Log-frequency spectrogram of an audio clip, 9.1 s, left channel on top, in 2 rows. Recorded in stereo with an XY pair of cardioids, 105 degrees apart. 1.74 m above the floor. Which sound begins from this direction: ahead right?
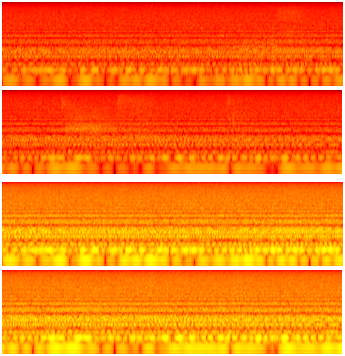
A drone, at 0.0 s.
